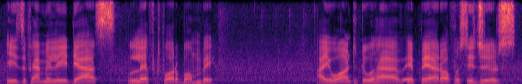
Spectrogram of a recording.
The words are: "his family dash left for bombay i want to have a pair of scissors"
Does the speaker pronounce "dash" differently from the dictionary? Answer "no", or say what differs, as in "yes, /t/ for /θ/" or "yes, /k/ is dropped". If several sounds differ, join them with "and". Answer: yes, /s/ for /ʃ/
